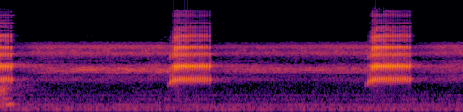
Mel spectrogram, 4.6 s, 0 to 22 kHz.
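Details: Cope's gray tree frog call, played back during a naturalist's livestream on April 10, 2020, to tell it from the similar eastern gray tree frog: harsh buzzy trills under half a second long, repeated roughly every two seconds, steady faint background hiss.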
